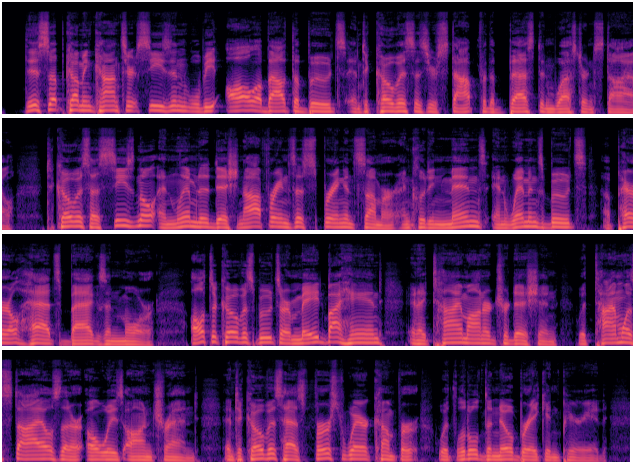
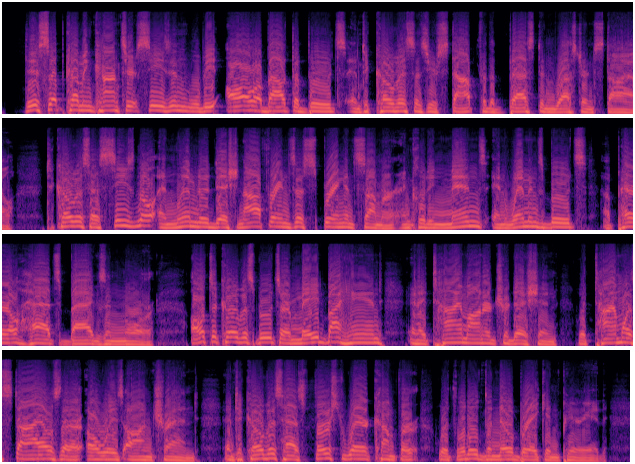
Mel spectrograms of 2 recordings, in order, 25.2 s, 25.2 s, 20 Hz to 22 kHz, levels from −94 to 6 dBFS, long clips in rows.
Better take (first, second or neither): first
